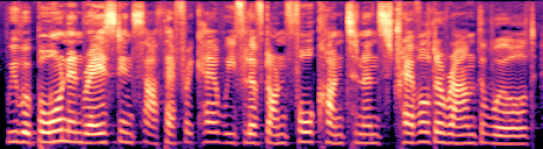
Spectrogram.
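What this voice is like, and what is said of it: Non-British accent. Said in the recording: “you can hear from my accent that I'm not British”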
